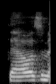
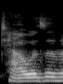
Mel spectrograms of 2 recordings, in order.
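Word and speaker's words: Taoism: Dowism and Dowist concepts could also be spelled with a T. Towism.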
